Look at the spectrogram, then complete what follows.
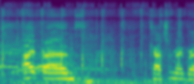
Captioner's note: applause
